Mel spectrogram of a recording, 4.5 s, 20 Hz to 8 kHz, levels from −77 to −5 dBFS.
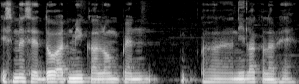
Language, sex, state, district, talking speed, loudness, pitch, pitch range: Hindi, male, Arunachal Pradesh, Lower Dibang Valley, 135 wpm, -16 LUFS, 110 Hz, 105-115 Hz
